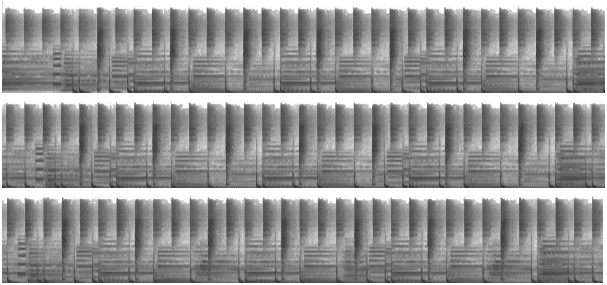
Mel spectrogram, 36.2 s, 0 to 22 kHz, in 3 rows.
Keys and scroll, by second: 8.3 shift+F6, 11.0 ctrl+BackSpace, 12.3 ctrl+d, 14.4 ctrl+g.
